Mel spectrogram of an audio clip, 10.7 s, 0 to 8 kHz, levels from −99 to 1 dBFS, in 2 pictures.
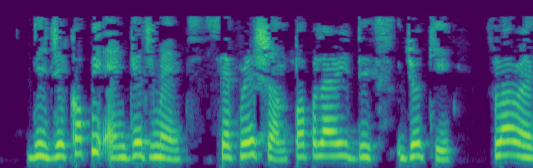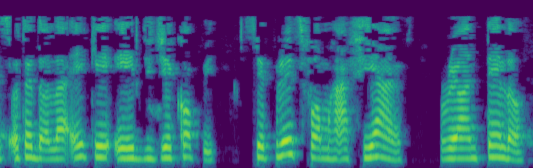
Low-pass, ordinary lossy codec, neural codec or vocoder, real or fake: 7.2 kHz; MP3, 24 kbps; none; real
